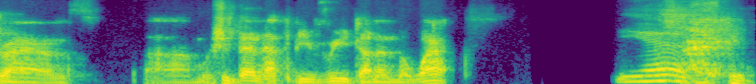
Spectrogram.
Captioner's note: chuckling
